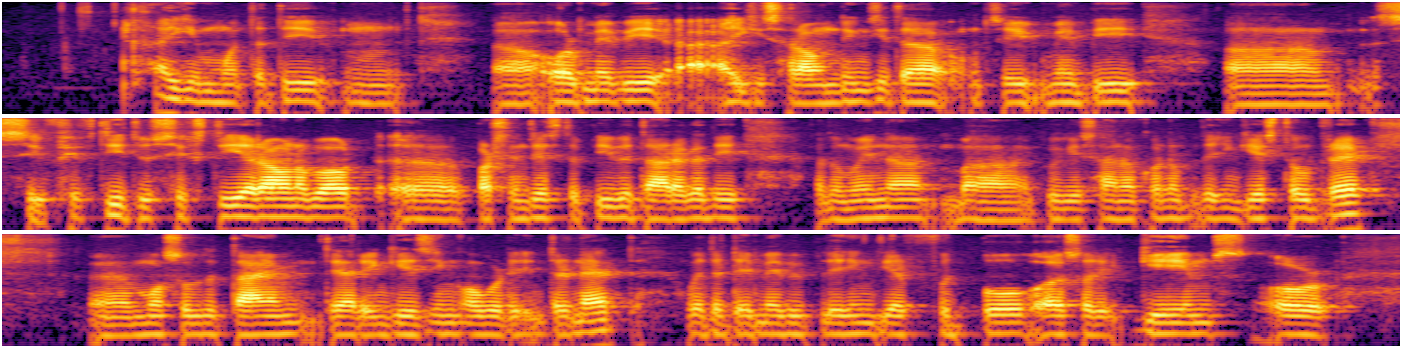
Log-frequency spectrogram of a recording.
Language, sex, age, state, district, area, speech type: Manipuri, male, 30-45, Manipur, Tengnoupal, rural, spontaneous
